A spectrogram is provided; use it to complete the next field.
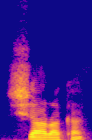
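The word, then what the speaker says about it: Carakan: It is C, but it's pronounced as Sharakan.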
